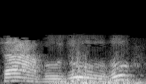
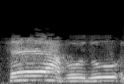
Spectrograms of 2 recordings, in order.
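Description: First: فاعبدوه slow with fa joined straight to ain; correct without alif. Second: فاعبدوه said with a wrong a sound after the fa; mock the mistake in فاعبدوه; wrong with alif. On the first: Teacher modeling the correct reading, slow and clear. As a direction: say فاعبدوه slowly, no alif after fa. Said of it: "شيل ألف الوصل خالص". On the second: Teacher mimicking a student's error, wrong pronunciation. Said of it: "لا طبعًا". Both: Shown as a demonstration.

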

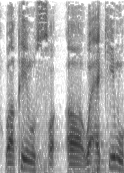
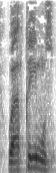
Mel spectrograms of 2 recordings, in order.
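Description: First: وأقيموا with the q softened toward k; wrong flattened q. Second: وأقيموا with a firm q, cut off; correct q. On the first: Teacher demos the wrong وأقيموا for students. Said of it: "كيمو دي ما تنفعش خالص". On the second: Teacher starts the correct وأقيموا again. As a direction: clean q in وأقيموا. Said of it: "القاف المكسورة". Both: Shown as a demonstration.

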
